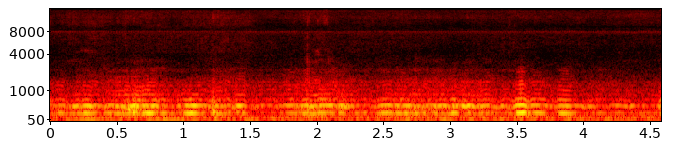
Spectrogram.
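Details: Bumblebees buzzing around a yellow cassia bush and a duranta erecta hum with a deep, continuous, low steady drone that swells and fades as they drift closer and away, with a few brief surges in loudness.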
